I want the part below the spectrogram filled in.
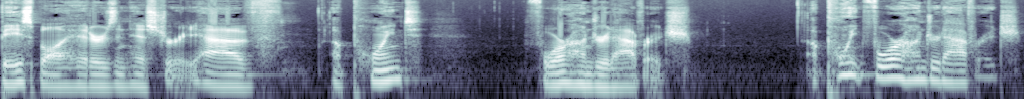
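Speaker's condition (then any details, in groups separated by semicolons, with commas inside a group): No condition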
